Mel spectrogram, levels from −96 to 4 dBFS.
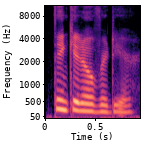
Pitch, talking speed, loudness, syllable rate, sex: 215 Hz, 250 wpm, -16 LUFS, 6.3 syllables/s, female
